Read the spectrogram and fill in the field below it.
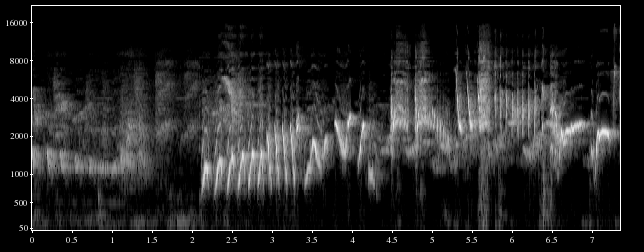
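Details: Magpie-robin singing a varied, loud song: falling whistles, then a fast run of rising notes about ten per second, then bright high whistled phrases and scratchy notes; no other sounds.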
